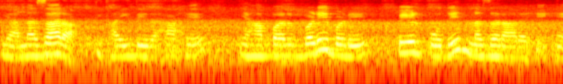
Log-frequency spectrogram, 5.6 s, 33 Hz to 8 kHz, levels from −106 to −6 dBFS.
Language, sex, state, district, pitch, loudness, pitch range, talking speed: Hindi, female, Madhya Pradesh, Dhar, 215 Hz, -17 LUFS, 205-225 Hz, 170 wpm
